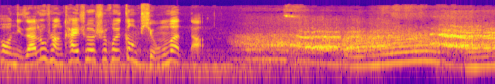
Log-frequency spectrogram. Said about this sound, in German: Doch es sieht gefährlich aus, wenn Sie mit hoher Geschwindigkeit mit Ihren getunten Autos über den Asphalt driften. Manchmal schlittern Sie nur wenige Meter an den Zuschauern vorbei, die einfach am Rande des Platzes stehen, vor der Absperrung.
